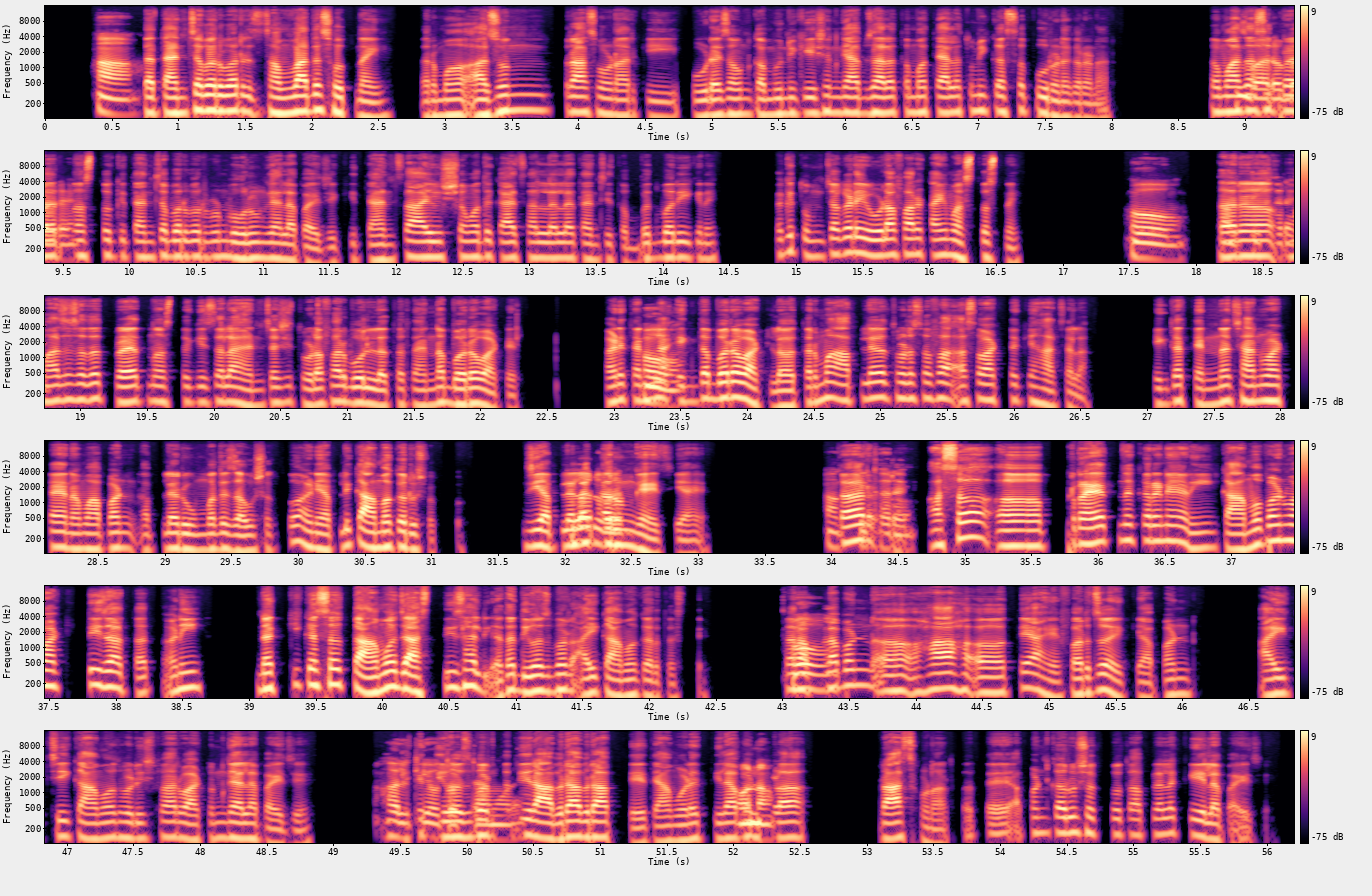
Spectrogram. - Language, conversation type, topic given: Marathi, podcast, फक्त स्वतःसाठी वेळ कसा काढता आणि घरही कसे सांभाळता?
- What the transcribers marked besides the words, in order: in English: "कम्युनिकेशन गॅप"; tapping; in English: "रूममध्ये"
